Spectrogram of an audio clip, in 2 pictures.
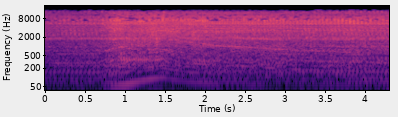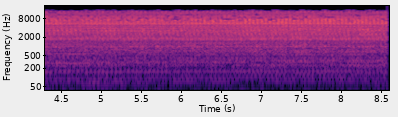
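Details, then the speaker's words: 49cc QMB139 GY6 automatic scooter after throttle cable replacement and tune-up, idle set to about 2000 rpm by tachometer: steady even idle, no hunting, misses or rattles; sounds healthy. "sounds good i'm gonna call that a win"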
